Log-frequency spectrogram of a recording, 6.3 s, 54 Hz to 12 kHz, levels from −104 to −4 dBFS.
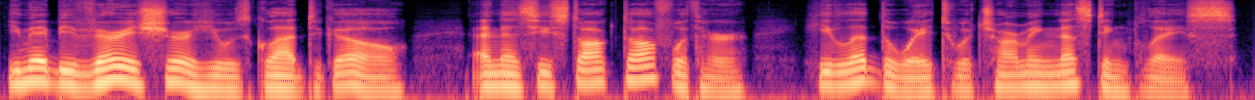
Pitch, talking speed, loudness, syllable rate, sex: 115 Hz, 250 wpm, -19 LUFS, 5.4 syllables/s, male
